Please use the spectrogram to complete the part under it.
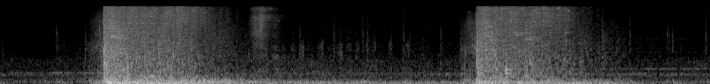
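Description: A weapon strikes with loud, sharp bursts of noise.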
